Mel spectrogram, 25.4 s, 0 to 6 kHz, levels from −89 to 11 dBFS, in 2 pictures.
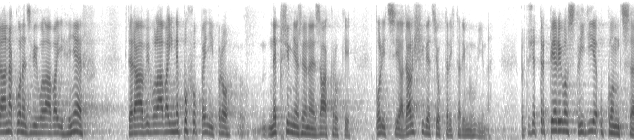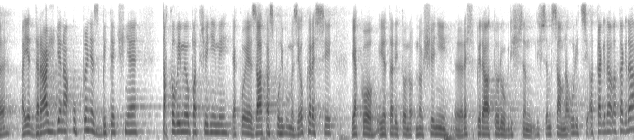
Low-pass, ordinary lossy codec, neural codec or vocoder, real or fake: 5.4 kHz; Opus, 24 kbps; none; real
